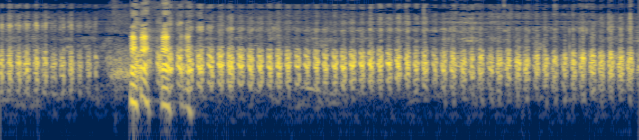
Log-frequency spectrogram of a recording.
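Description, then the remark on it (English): A baby black bear snores while asleep, a steady, rapid, buzzing pulse that runs throughout, briefly broken early on by a louder, higher-pitched whiny grunt before the rhythmic snoring resumes. “All right, so guys, this is actually a baby bear. A baby black bear. Sleeping.”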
